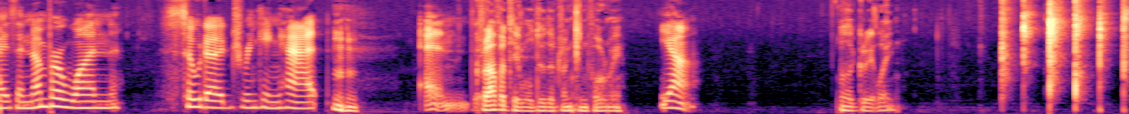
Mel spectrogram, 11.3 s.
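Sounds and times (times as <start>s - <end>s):
speech: 0.0s - 7.0s, 8.4s - 9.1s
hands clapping: 9.8s - 11.2s.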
